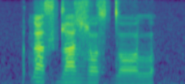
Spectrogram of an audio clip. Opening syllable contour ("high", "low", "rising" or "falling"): high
